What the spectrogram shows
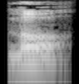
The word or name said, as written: mol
